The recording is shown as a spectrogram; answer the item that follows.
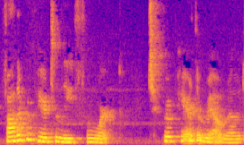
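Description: Natural-sounding voice, read aloud

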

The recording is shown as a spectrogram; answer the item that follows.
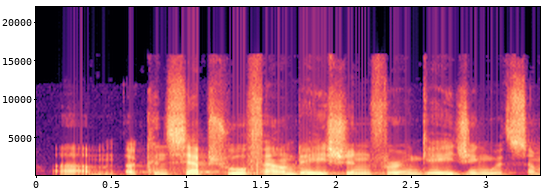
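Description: Over a quiet background, a normal speaking voice moves at a moderate pace. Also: man. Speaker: conference presenter. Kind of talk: academic talk. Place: classroom. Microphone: handheld.

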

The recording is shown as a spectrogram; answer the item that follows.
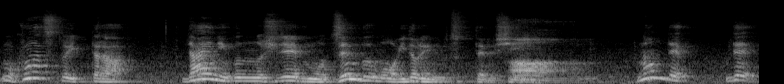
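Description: Noticeable background noise fills the recording. Through it, a man speaks at a fairly slow pace. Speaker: interviewer. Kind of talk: interview question.

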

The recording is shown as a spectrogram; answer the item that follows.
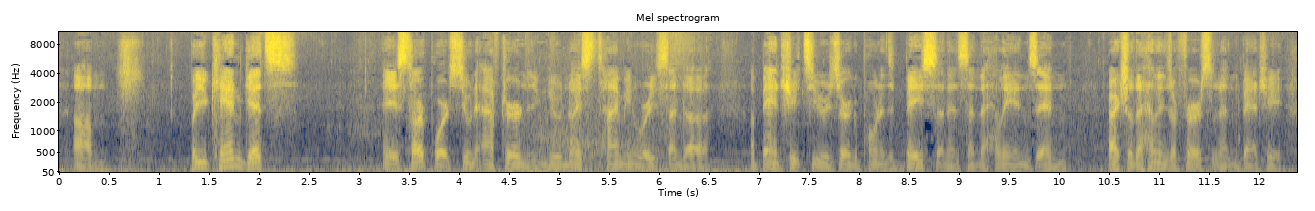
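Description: A man's fairly low voice with ordinary pitch variation, fairly quick delivery, long and frequent pauses, noticeable background noise and audible room echo. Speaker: esports caster. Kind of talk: live commentary. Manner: casual, filler-heavy.

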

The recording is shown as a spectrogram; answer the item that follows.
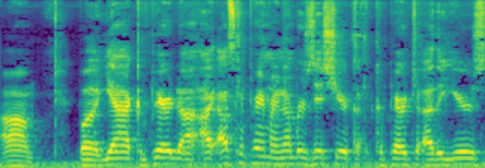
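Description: Light background noise accompanies a man talking fairly quickly. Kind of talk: casual vlog chat. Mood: frustrated but resigned. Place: shop. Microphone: phone near.

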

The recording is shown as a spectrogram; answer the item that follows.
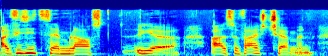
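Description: A woman with a French accent, fairly low in pitch, with monotone, flat intonation at a moderate pace. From France. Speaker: local councillor; council chairman. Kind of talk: interview; interview answer. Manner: halting. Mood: calm, pleasant. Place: home room.

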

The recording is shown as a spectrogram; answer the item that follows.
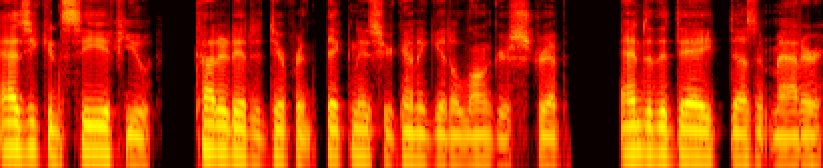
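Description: A man at a very fast pace with ordinary pitch variation, dry sound with no echo, and a quiet background. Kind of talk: tutorial.

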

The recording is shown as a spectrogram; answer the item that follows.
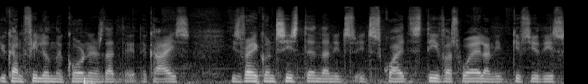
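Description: A man talking at a very fast pace in a flat monotone, over light background noise. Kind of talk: interview answer. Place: garage. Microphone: handheld.

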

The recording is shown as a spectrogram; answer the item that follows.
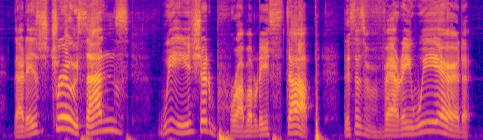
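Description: A man's put-on character voice, raised and projected, high in pitch, at a very slow pace with very wide pitch swings. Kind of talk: comic overacting. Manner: loud, excitable.

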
